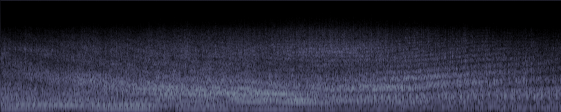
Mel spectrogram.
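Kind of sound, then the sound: vehicle, airplane engine flying overhead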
